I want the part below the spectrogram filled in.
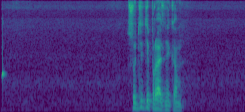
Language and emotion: Russian, neutral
